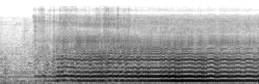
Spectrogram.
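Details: Bumblebee, similar to a Bombus ardens or Bombus ignitus kind, foraging for pollen on rhododendron blossoms. After a quiet half second, a loud, close, steady low buzz sets in and holds, full of even harmonics, with a slight wavering in pitch.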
